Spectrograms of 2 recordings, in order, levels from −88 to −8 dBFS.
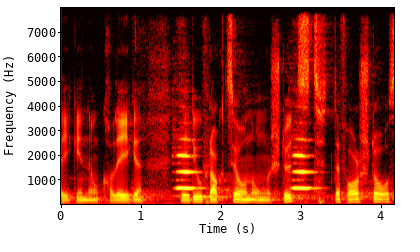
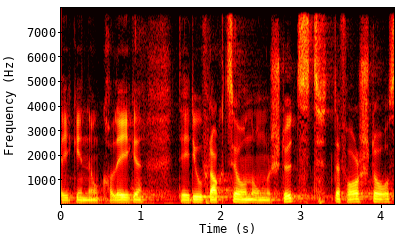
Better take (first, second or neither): second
